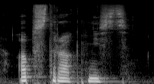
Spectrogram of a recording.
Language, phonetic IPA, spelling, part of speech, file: Ukrainian, [ɐbˈstraktʲnʲisʲtʲ], абстрактність, noun, Uk-абстрактність.ogg
- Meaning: abstractness, abstraction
